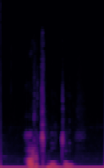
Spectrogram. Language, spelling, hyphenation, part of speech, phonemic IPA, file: Dutch, aardmantel, aard‧man‧tel, noun, /ˈaːrtˌmɑn.təl/, Nl-aardmantel.ogg
- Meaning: mantle, Earth's mantle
